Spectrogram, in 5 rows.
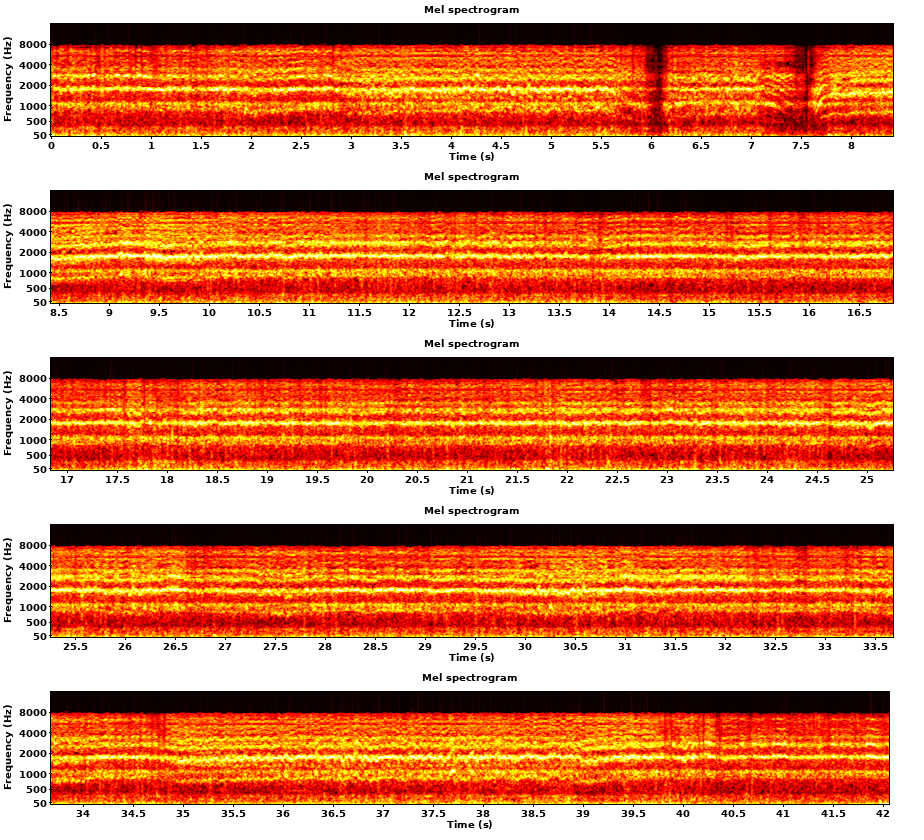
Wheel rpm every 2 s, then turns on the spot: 230, 220, 180, 110, 190, 230, 230, 230, 230, 240, 230, 230, 230, 220, 230, 220, 230, 210, 190, 200, 230.
6-8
